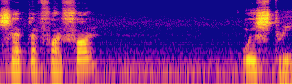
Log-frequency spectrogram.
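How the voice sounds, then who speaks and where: A woman's fairly low voice with a Brazilian Portuguese accent and ordinary pitch variation. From northeastern Brazil. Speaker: book reading YouTuber. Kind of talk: reading aloud; casual chat. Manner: halting.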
